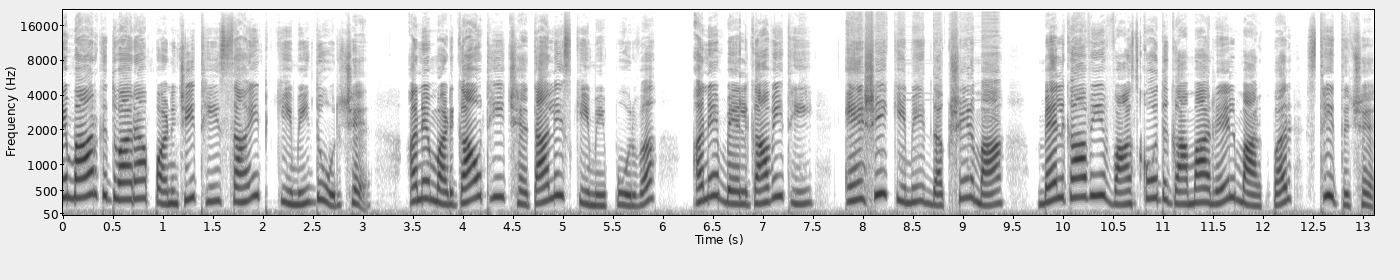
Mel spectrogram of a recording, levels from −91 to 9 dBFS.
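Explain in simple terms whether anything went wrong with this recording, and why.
Something did go wrong, between 7.37 and 9.44 seconds. There the speech picks up a gritty, buzzing fizz. It sits on top of the louder and brighter sounds. This is crude rate conversion. The audio was switched to a new sample rate, which fits a change from 48 kHz to 44.1 kHz. It was done the cheap way, by simply dropping samples, with no smoothing filter. The gaps repeat in a fixed pattern. That pattern creates stray tones that don't belong to the speech.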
